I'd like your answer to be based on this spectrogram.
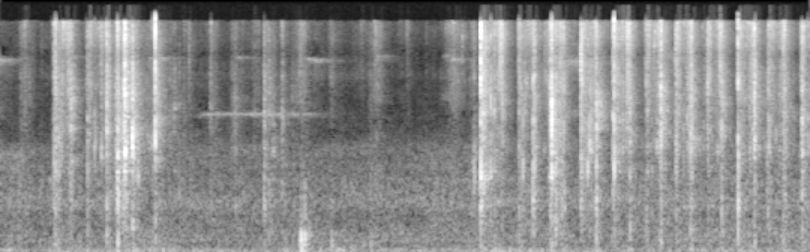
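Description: Tarot cards being shuffled and drawn by hand, a soft, continuous riffling and slapping of cards with brisk flutters and small taps, close and quiet.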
